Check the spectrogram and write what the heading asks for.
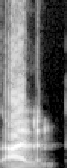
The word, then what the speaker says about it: island: also two Saint Martin's আইল্যান্ড তুমি আরো দেখতে যেতে পারো সেন্ট মার্টিন আইল্যান্ড এটার আই এস এল এন টি উচ্চারণ আসবে হচ্ছে আইল্যান্ড আইল্যান্ড তুমি আরো যেতে পারো সেন্ট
